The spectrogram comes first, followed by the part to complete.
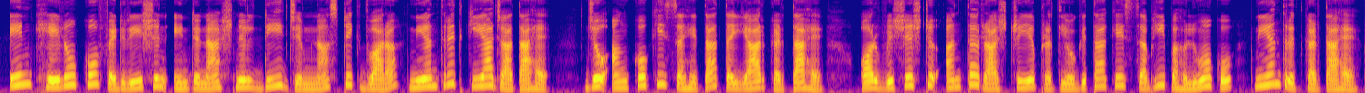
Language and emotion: Hindi, neutral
